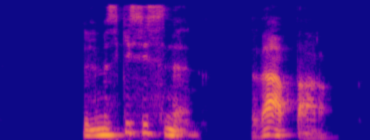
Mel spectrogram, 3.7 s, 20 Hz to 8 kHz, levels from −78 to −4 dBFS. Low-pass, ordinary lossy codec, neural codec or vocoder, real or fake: 7.2 kHz; MP3, 48 kbps; codec, 44.1 kHz, 7.8 kbps, DAC; fake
